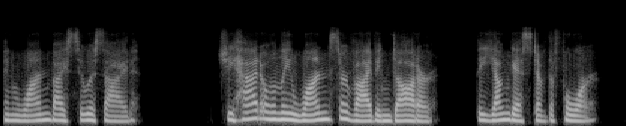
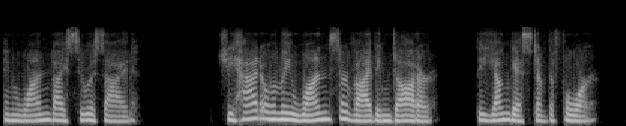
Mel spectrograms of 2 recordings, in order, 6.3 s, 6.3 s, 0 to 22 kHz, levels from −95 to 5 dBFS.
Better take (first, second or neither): first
